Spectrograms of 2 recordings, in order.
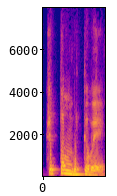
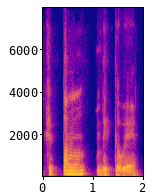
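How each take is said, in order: First: Spoken quickly, the first word ends in m. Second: Words separated, the first word ends in ng. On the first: "If you were speaking it as a rapid sequence of words" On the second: "But separating the words"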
